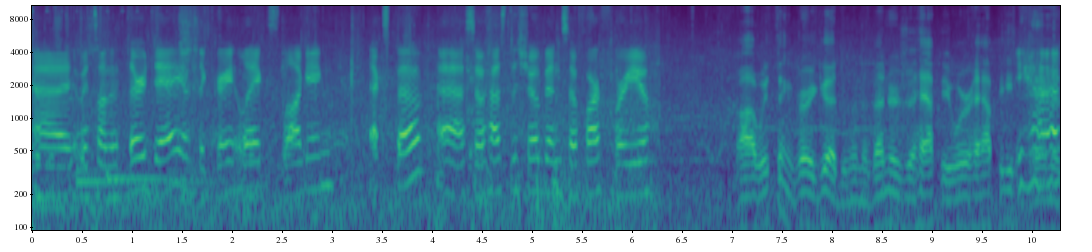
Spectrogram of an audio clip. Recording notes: takes a recorder around the annual Great Lake Logging & Heavy Equipment Expo in Escanaba, MI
